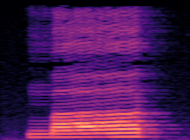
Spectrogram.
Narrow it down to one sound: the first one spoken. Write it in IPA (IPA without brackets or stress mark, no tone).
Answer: m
